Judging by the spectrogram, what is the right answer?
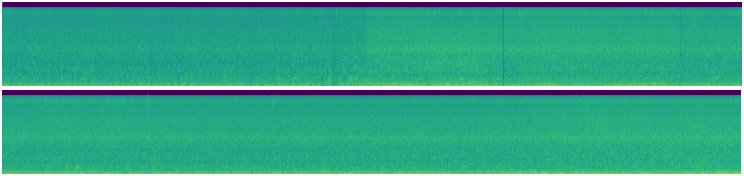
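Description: Heavy rain falling steadily, an even hiss that gets louder about seven seconds in.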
